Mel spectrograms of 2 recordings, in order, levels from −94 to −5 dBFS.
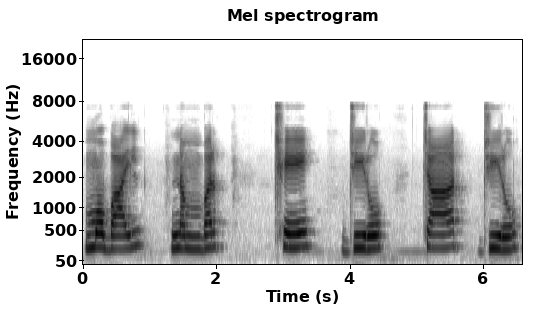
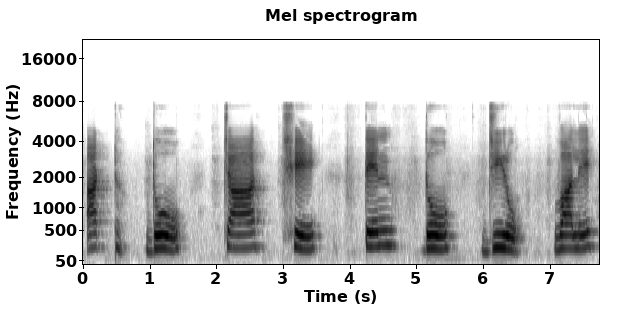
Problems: none marked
